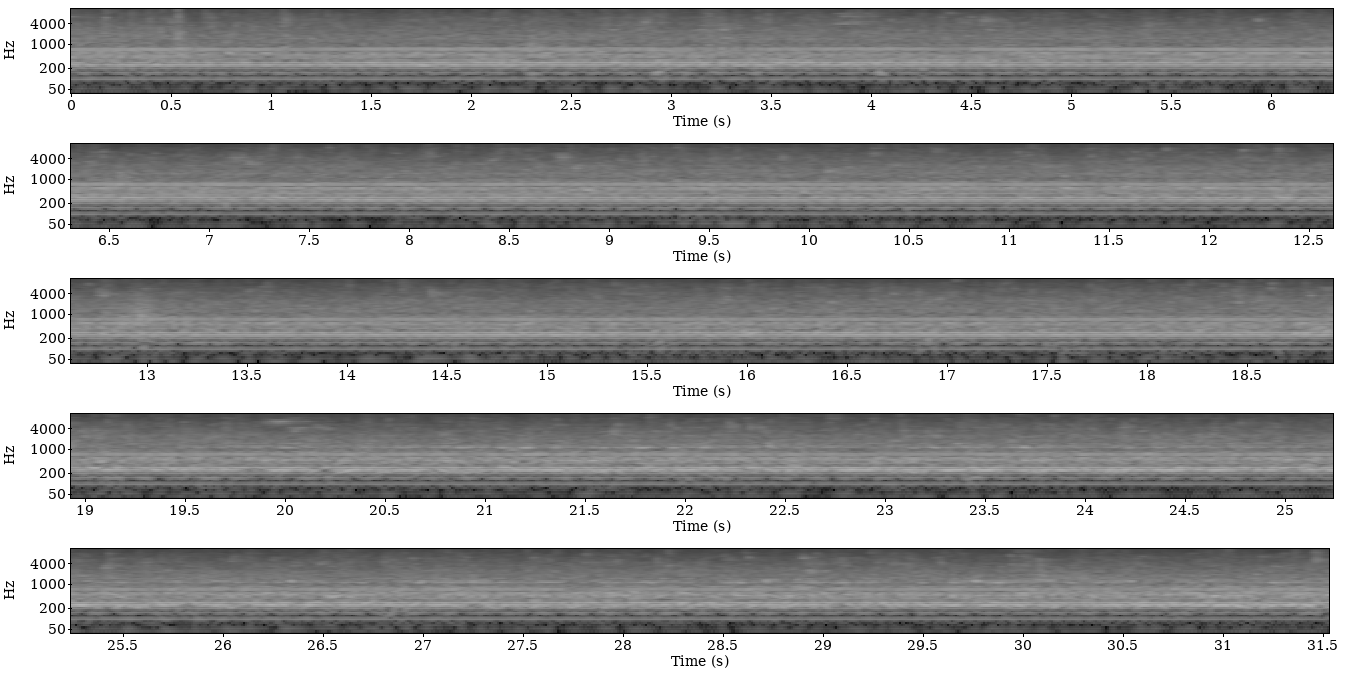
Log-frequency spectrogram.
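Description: Aquarium aeration running steadily: air bubbling up from an airstone in the water over the constant hum of the air pump.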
